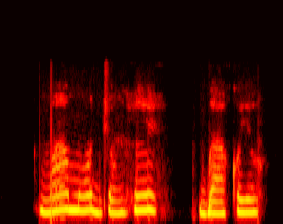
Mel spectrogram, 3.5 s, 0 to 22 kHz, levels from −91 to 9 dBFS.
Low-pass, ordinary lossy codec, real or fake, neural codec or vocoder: 7.2 kHz; Opus, 24 kbps; real; none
